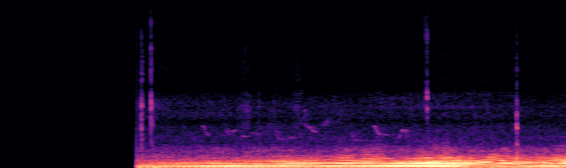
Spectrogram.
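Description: Silence for about a second, then a light propeller plane towing a banner, its engine droning steadily overhead.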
